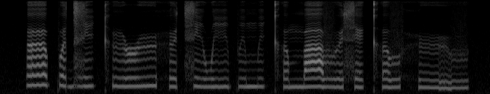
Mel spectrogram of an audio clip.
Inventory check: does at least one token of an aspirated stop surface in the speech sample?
yes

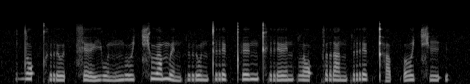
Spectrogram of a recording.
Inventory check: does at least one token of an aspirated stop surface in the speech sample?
yes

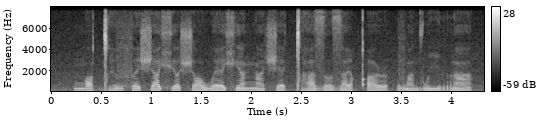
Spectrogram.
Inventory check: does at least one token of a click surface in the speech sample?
yes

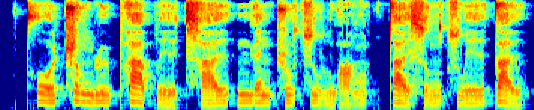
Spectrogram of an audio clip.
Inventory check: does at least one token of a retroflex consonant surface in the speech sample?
yes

